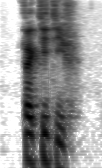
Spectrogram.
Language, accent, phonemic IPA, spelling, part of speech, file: French, France, /fak.ti.tif/, factitif, adjective / noun, LL-Q150 (fra)-factitif.wav
- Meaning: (adjective) causative; factitive (said of a verb where the subject is made to do the action); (noun) causative; factitive (verbal mode where the subject causes the action to be done)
